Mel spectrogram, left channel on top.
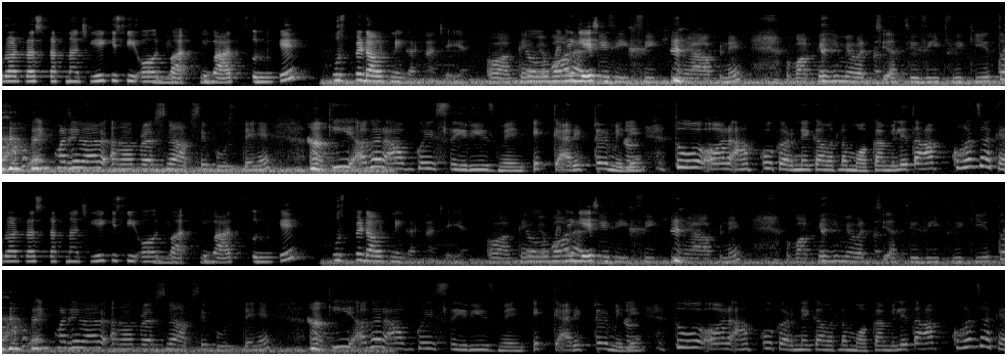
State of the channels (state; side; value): quieter; right; 7.9 dB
